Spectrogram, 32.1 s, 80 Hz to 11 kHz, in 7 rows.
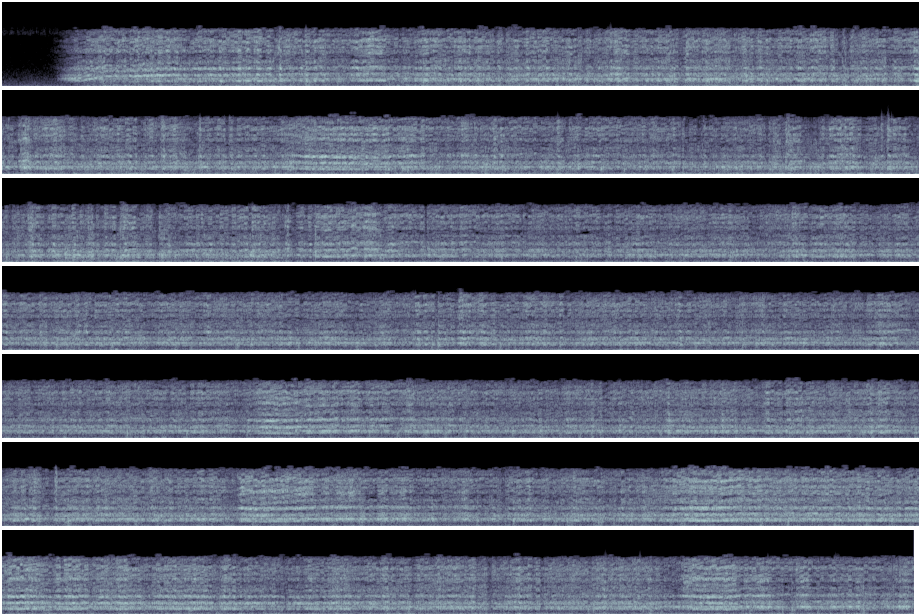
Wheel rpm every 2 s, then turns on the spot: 200, 230, 230, 230, 230, 230, 230, 230, 230, 230, 230, 230, 230, 220, 230, 230.
none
